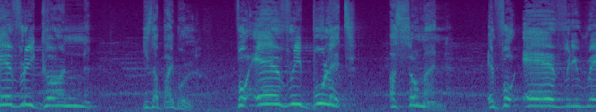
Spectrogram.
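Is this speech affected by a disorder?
No.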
